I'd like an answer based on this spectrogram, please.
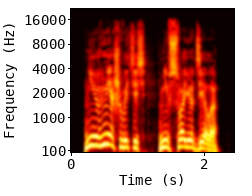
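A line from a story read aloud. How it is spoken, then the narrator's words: Irritated, curt. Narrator (Russian): раздраженно отрезала девица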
